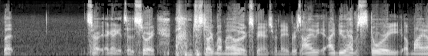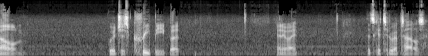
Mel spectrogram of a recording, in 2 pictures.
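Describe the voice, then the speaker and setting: Bright-voiced American man, casual storyteller. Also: lowish voice, animated, moderate pace, long pauses, low-quality recording. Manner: blunt, profane, slangy; chuckles often while talking. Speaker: show host and storyteller.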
